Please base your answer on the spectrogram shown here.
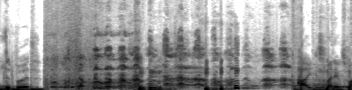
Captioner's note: laughter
